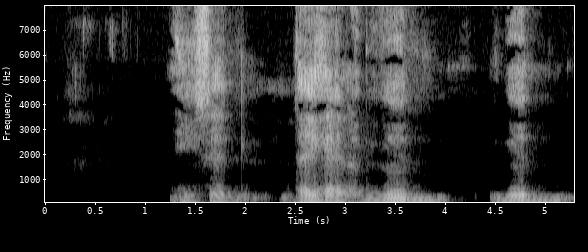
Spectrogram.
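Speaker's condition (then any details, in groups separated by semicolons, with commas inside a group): Parkinson's; about 5 years since onset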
